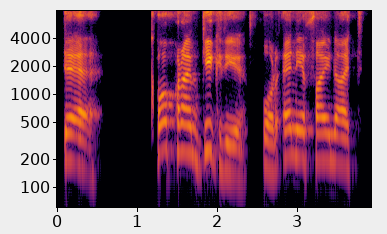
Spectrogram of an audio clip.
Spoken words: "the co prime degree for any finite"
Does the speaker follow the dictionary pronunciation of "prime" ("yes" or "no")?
yes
